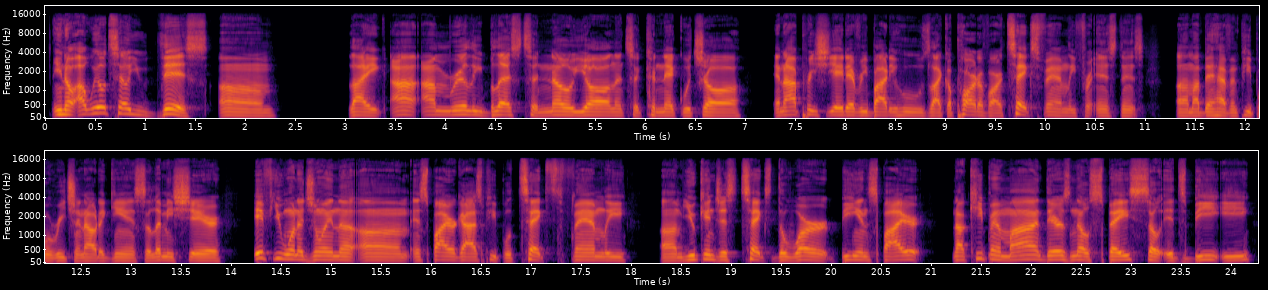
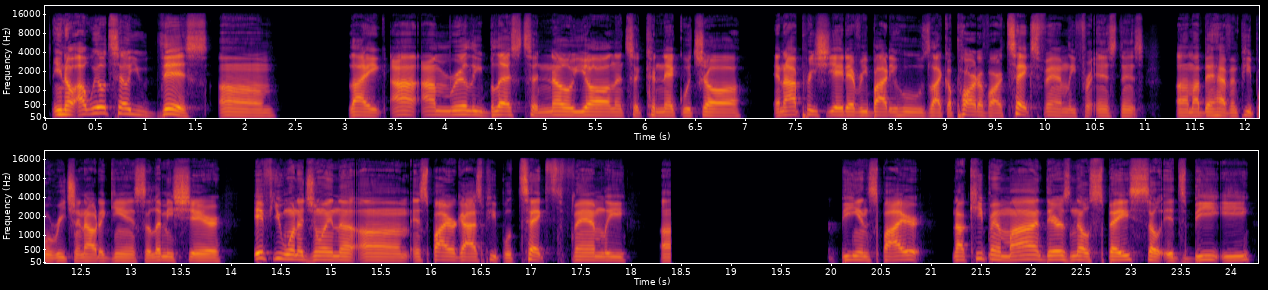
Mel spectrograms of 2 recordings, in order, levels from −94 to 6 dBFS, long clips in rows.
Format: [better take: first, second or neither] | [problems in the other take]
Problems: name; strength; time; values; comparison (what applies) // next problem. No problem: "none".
first | audio cutting out; at 18 s for 1.5 s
